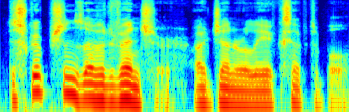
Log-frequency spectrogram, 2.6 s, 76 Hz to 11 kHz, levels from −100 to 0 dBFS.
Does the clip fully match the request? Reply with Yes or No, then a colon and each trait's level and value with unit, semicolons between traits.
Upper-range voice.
No: low, 120 Hz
